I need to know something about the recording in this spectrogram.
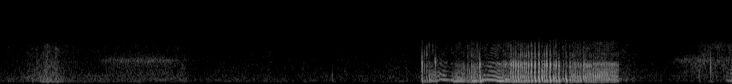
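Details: Pug snoring: uneven snorting breaths with one long, loud, rattling snore, the noisy snoring typical of a flat-faced dog.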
